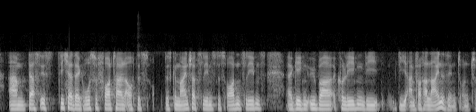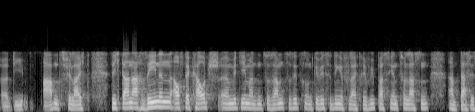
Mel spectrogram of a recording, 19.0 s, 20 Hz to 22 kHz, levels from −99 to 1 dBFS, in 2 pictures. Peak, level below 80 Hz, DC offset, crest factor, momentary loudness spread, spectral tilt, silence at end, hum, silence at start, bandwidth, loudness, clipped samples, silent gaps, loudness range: -10 dBFS; -62 dBFS; under 0.1%; 18 dB; 11 LU; -9.5 dB/octave; 0 s; none; 0 s; 4.1 kHz; -27 LUFS; under 0.1%; none; 6 LU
